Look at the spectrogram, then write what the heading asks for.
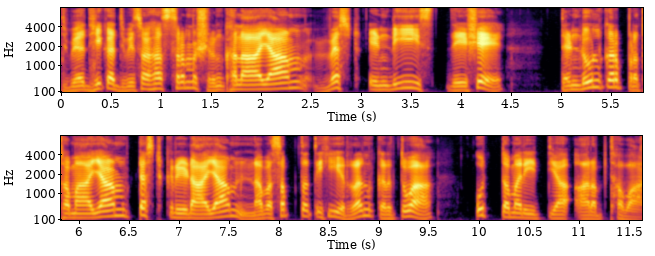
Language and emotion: Sanskrit, neutral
